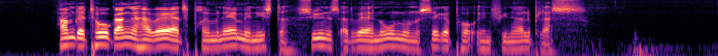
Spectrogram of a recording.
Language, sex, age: Danish, male, 62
